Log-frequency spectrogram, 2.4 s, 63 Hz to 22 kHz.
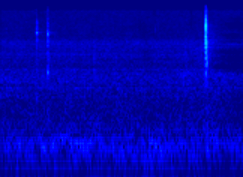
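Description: Faint mouse clicks in LP360 software: a couple of soft, quick clicks early on, then one sharper, crisper click near the end, against a quiet background.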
